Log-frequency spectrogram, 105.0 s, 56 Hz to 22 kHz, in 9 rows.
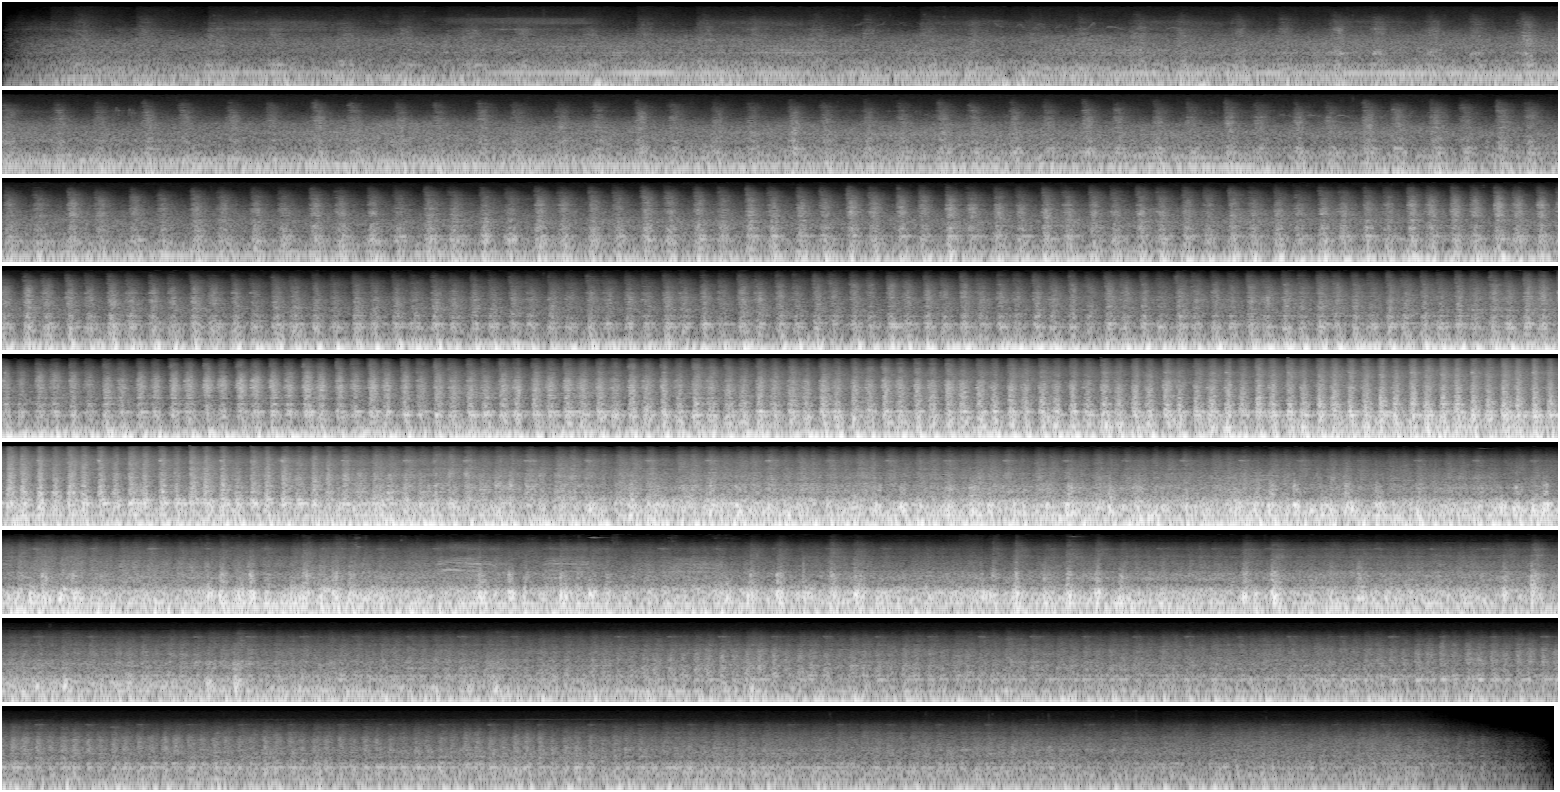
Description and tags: Steam Train Revisited
A stereo field recording of a narrow gauge steam train starting off uphill and it picks up speed as it gets closer. Recorded on a bend on the Ffestiniog Railway with a Zoom H2 on-board rear mics.Remastered to sound bigger.
crow, field-recording, locomotive, machinery, request, stereo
